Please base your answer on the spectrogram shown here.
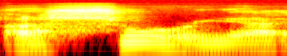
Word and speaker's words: Assyria: which makes sense because our word assyria which the hebrews pronounced asurya as in asa uru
